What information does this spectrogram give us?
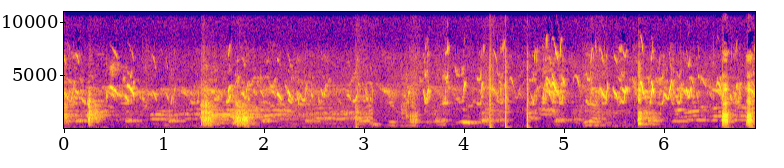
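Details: Rainy-day scene of a hen feeding chicks in a Pakistani village; low hen clucks and sharp clicking knocks punctuate a steady background of high peeping chicks.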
